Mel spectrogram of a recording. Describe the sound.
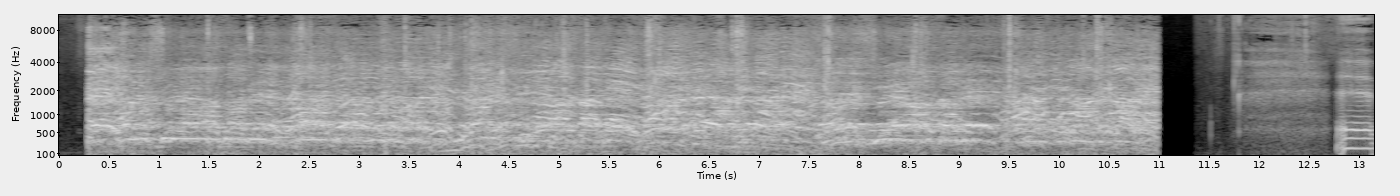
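Student protest gathering at Khajeh Nasir University, with a loud crowd chanting and shouting in unison, dense and sustained before cutting off abruptly near the end.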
